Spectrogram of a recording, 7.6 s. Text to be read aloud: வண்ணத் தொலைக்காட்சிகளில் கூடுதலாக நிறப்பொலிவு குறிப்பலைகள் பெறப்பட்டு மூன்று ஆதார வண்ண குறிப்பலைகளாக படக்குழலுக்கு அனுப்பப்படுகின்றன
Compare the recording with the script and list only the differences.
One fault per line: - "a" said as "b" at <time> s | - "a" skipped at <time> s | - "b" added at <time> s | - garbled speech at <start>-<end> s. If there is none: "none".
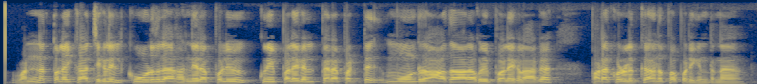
- "வண்ண" skipped at 4.7 s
